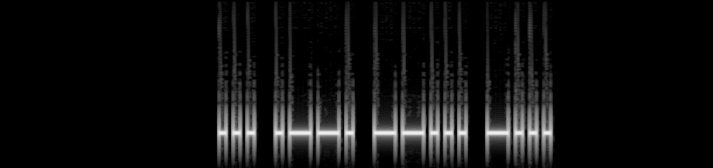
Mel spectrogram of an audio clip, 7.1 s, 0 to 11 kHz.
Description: Morse code, heard as a keyed tone, about 17 wpm, 700 Hz. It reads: SP7B
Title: DXCC-100 Call Signs - 4 Characters - 17wpm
